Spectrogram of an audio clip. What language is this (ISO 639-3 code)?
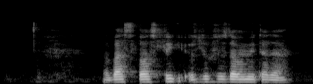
uzb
